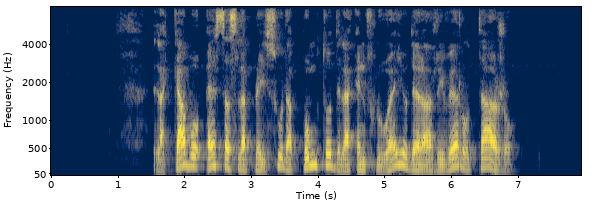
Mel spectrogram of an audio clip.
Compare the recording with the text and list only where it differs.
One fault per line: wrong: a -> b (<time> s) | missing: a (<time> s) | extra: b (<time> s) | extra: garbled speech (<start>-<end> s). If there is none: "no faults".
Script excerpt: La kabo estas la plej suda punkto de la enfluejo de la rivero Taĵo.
no faults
